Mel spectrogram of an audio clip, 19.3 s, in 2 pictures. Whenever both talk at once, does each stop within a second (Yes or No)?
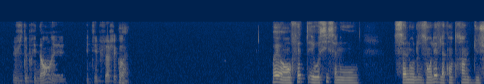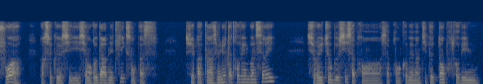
Yes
